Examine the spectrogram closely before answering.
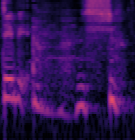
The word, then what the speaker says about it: Daviau: me well that was our interview with Rob Davey oh and Davey that was that was correct it was close as British there's borderline on mispronunciation the one thing that I really was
